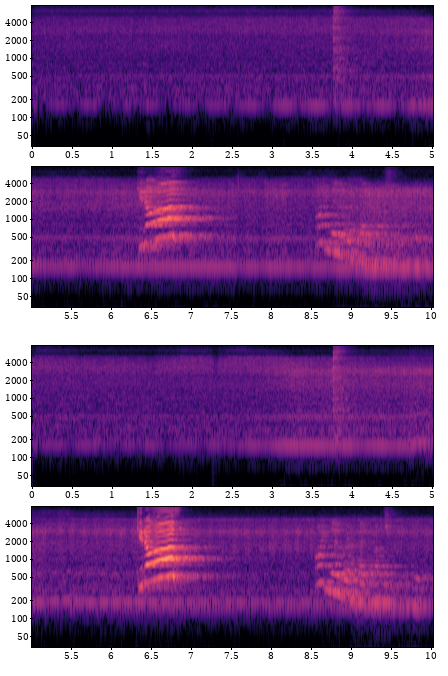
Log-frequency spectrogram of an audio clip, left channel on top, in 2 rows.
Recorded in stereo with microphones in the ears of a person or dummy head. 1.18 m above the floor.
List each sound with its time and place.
3.8 s a sliding door: 15° right (ahead or behind), 1.5 m
6.3 s a shout: 75° right (ahead or behind), 0.7 m
8.5 s a woman speaking: 30° right (ahead or behind), 0.7 m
